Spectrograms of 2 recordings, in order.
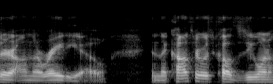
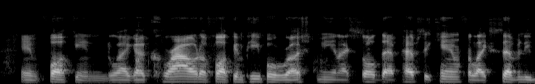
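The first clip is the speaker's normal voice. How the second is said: ordinary talk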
